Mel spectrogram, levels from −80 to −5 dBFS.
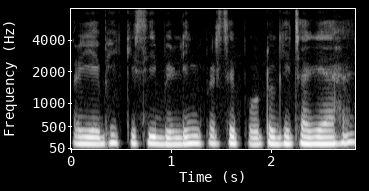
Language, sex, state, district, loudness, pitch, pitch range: Hindi, male, Jharkhand, Palamu, -13 LUFS, 145 Hz, 140-150 Hz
